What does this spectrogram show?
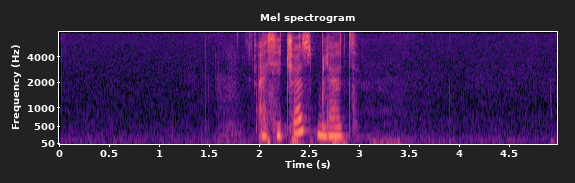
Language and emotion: Russian, neutral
